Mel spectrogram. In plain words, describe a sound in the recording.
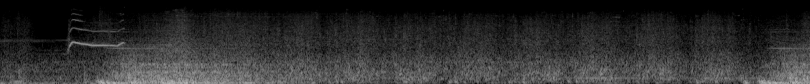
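A horse gallops splashing through shallow water.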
